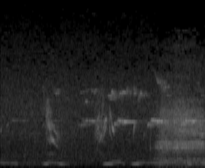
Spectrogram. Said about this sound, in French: Il y a encore de la brume matinale accrochée aux arbres. J'entends le chant des oiseaux.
